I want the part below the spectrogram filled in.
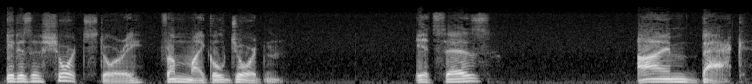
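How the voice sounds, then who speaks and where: Man, scripted audiobook narration, unhurried, dry close sound, short phrases with clear pauses. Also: on the low side, big pitch swings, no room sound. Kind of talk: scripted narration of a simplified biography for learners.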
